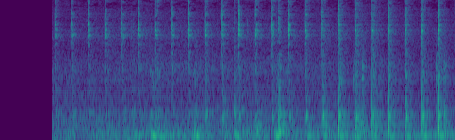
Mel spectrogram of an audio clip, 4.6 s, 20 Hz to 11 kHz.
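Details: Komatsu PC200 excavator diesel, previously cranking but not starting, after full rebuild of all six fuel injectors and solenoid replacement: runs on its own with a steady clatter about three ticks a second, no misfires or stumbling. Normal running.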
